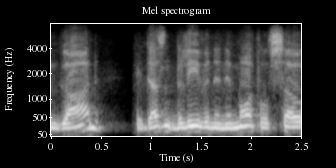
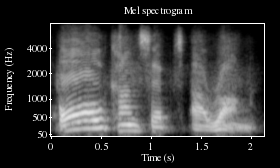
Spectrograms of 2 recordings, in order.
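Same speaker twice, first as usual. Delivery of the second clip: ordinary delivery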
